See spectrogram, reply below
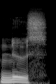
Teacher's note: She says the Z at the end, more or less like an S, so it sounds like noose. A lot of Americans do that variably, occasionally, but a lot of Wisconsinites in that part of the state are now doing that pretty regularly.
